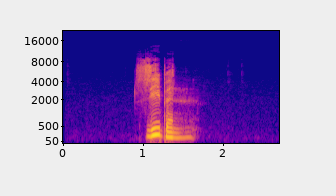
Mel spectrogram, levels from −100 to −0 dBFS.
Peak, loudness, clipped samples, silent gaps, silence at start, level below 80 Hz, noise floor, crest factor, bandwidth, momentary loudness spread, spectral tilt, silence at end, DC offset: -2 dBFS; -17 LUFS; under 0.1%; none; 0.95 s; -60 dBFS; -75 dBFS; 20 dB; 9.4 kHz; 24 LU; -5.5 dB/octave; 1.1 s; under 0.1%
